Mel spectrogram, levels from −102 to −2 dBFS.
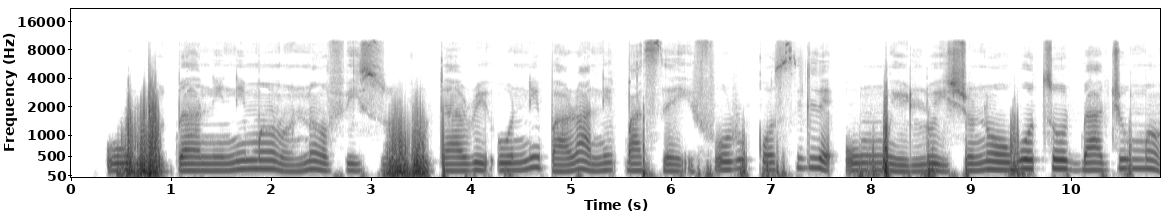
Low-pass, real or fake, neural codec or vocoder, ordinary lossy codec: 9.9 kHz; real; none; none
